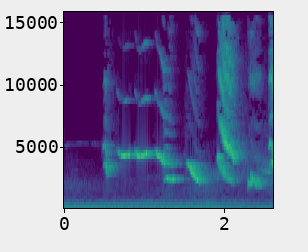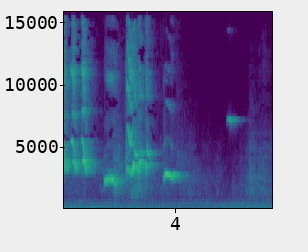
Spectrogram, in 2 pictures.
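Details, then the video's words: Orange-headed thrush in full loud voice, mixing sliding whistles, downward swoops and scratchy high notes in a fast, varied, nearly continuous phrase, a low electrical hum beneath. "Anis merah gacor volume keras"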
